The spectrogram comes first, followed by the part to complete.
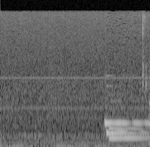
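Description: A short computer chime, several steady notes sounding together, starts about one and a half seconds in and fades by the end; before it there is only faint hum. It sounds as the maintenance plan run completes successfully.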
